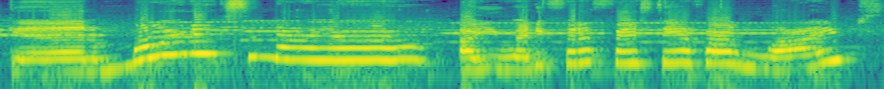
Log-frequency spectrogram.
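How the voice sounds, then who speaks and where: Over faint music in the background, a woman does a squeaky put-on character voice at an extremely high pitch with very wide pitch swings. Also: moderate pace. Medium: game stream. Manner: timid, hesitant.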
